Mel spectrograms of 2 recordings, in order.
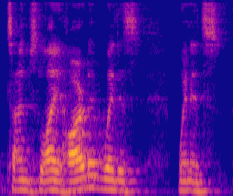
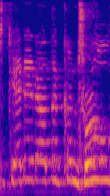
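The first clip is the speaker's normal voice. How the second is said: screaming order; 11 semitones higher than usual. Acted. Villain screams at the pilot, high-pitched panicked yell. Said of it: "And he screams".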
